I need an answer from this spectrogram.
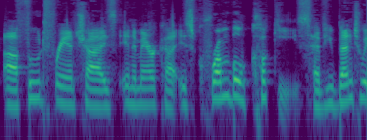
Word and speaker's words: Crumbl: Crumble Cookies. Yeah, it's spelled like a startup. It's missing some vowels. BL. Oh, I see. Yeah. Just one. Just missing one vowel.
